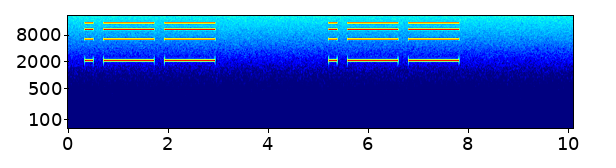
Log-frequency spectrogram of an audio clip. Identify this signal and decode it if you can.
Beep code, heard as beeps from a small speaker, played twice, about 2200 Hz. 1 short, 2 long.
